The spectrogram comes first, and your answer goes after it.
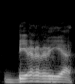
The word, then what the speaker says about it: birria: And they're called birria tacos. And I don't know if I'm pronouncing that right, Sergio, but you got to roll your R a little bit more. Yeah, birria tacos.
